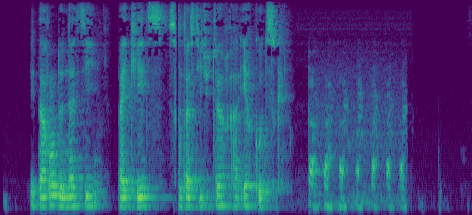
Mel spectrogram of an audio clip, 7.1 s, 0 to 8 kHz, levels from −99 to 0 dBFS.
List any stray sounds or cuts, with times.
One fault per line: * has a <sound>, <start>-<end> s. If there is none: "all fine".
* has a dropout, 2.6-2.7 s
* has a laugh, 4.6-6.1 s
